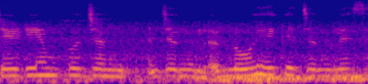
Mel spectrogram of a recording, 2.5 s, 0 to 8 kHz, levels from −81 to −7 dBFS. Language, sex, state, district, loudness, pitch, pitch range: Hindi, female, Uttarakhand, Tehri Garhwal, -31 LUFS, 205 Hz, 190-215 Hz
